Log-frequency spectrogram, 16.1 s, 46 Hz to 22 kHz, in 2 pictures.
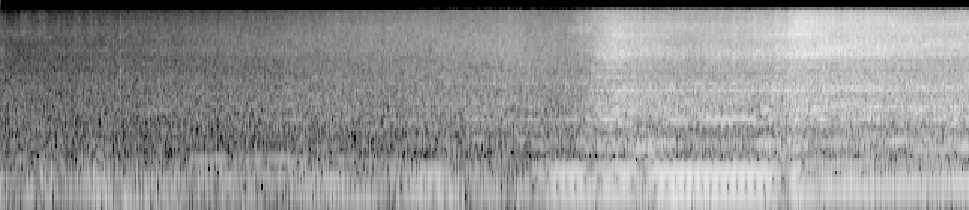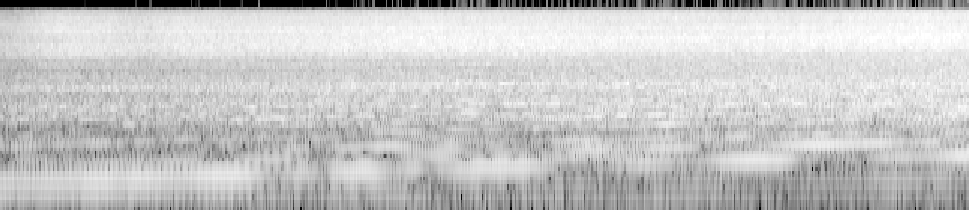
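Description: Toyota 86's naturally aspirated flat-four engine under a dyno run, its exhaust passing through a bi-modal rear muffler with the valves closed (quiet mode). The engine runs low at first. About five seconds in it gets louder and picks up in a few short steps, then revs steadily higher in one long pull to the end.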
